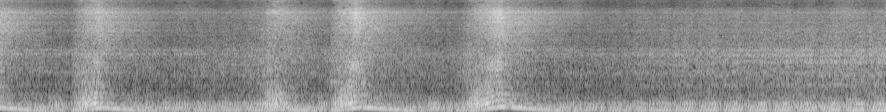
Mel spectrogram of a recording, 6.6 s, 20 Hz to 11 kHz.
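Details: 2004 Honda CBR600RR after an aftermarket starter motor fixed hard starting; the cooling fan is not activating at 220–230 temperature: the engine catches cleanly, takes four quick rev blips, then settles to a steady even idle; normal running.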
